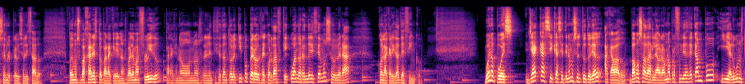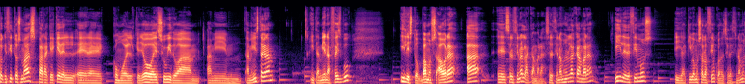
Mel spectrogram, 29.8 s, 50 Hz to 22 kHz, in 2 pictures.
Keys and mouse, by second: 1.3 click, 1.5 click, 2.2 click, 26.0 click.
